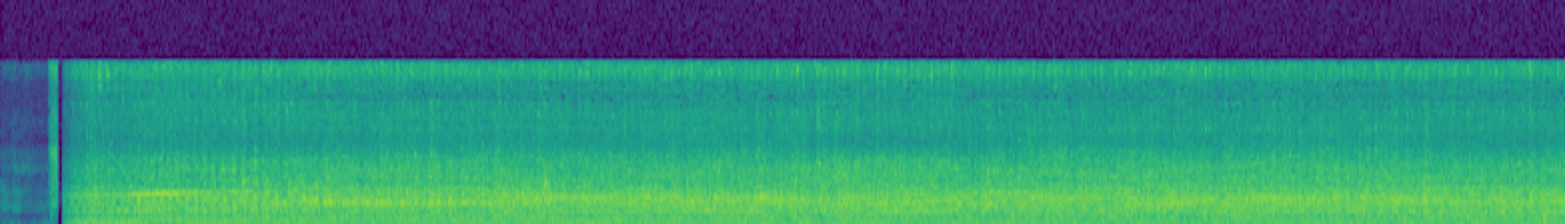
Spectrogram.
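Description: Ford tractor's diesel engine running steadily under way, an even low drone with no change in pitch. It cuts in abruptly about half a second in.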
